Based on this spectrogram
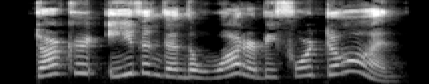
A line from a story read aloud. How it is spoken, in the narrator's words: the little bat exclaimed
